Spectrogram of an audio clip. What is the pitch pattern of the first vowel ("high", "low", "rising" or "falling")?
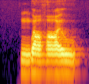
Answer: high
